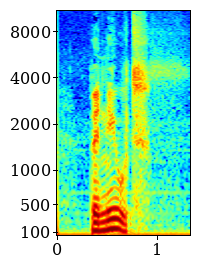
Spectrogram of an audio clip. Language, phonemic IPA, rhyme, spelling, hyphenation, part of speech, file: Dutch, /bəˈniu̯t/, -iu̯t, benieuwd, be‧nieuwd, adjective / verb, Nl-benieuwd.ogg
- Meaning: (adjective) longing to see, hear or understand, curious; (verb) past participle of benieuwen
